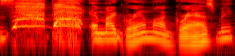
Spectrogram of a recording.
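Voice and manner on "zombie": very high, piercing shriek at the top of the lungs. Retelling how they screamed right in a man's face: retelling a scream. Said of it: "I'm screaming in this man's face".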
